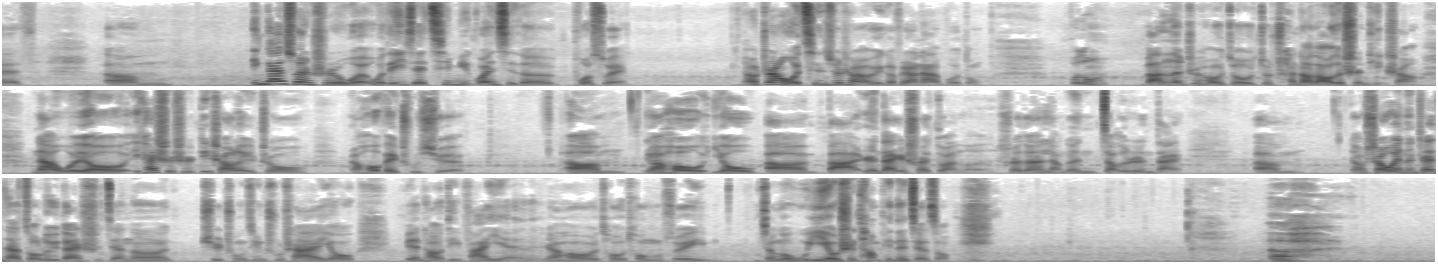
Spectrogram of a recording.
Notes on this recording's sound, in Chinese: 这一集是走入室外的第二期，开头风巨大有点儿阻挡收音。无嘉宾的一期临时起意。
